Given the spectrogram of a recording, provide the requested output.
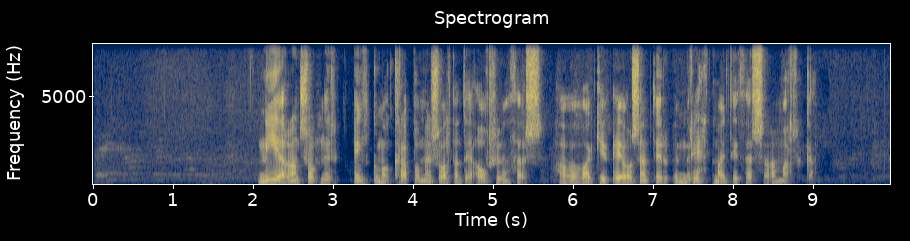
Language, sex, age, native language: Icelandic, male, 40-49, Icelandic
